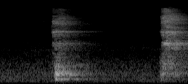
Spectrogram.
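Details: A cat with a cough, taken to the vet. Two short, harsh, hacking bursts about a second apart; repeated cough.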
